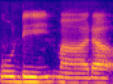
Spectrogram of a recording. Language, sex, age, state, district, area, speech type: Marathi, female, 18-30, Maharashtra, Yavatmal, rural, read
